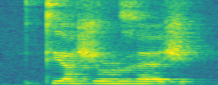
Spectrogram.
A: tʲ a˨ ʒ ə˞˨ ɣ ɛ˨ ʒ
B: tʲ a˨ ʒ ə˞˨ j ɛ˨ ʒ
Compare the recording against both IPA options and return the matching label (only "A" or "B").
A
